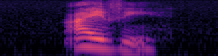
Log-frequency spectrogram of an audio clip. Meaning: 1. Any of several woody, climbing, or trailing evergreen plants of the genus Hedera 2. Any similar plant of any genus
- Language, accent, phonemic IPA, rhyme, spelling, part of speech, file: English, US, /ˈaɪvi/, -aɪvi, ivy, noun, En-us-ivy.ogg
